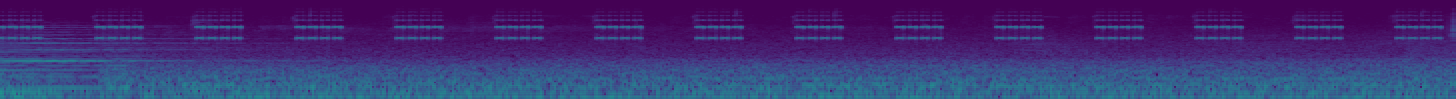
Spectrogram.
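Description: Digital alarm beeping: a quick burst of high, even beeps repeating about once a second.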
